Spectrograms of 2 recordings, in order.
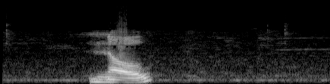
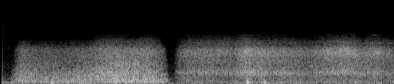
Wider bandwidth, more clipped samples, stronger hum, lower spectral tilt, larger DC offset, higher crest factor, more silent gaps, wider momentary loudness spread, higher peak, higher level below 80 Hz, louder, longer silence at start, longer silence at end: second, 9.4 kHz vs 13.5 kHz; neither; neither; about the same, -7.5 dB/octave vs -8.5 dB/octave; second, under 0.1% vs 0.3%; about the same, 18 dB vs 18 dB; neither; first, 14 LU vs 8 LU; first, -2 dBFS vs -6 dBFS; second, -60 dBFS vs -36 dBFS; first, -15 LUFS vs -24 LUFS; first, 0.9 s vs 0 s; first, 1.8 s vs 0 s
